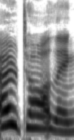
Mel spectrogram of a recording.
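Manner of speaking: put-on British accent. Trying out a british voice for the bit, in a bad british accent. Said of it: "I'm going to try to be British".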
